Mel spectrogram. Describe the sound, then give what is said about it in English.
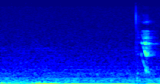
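A voice mimics a woman's hiccup with one short, squeaky, high-pitched 'hic' near the end, after a stretch of quiet low background rumble. “That's her hiccup. I get that. Mine that's her hiccup. What does mine sound like?”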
